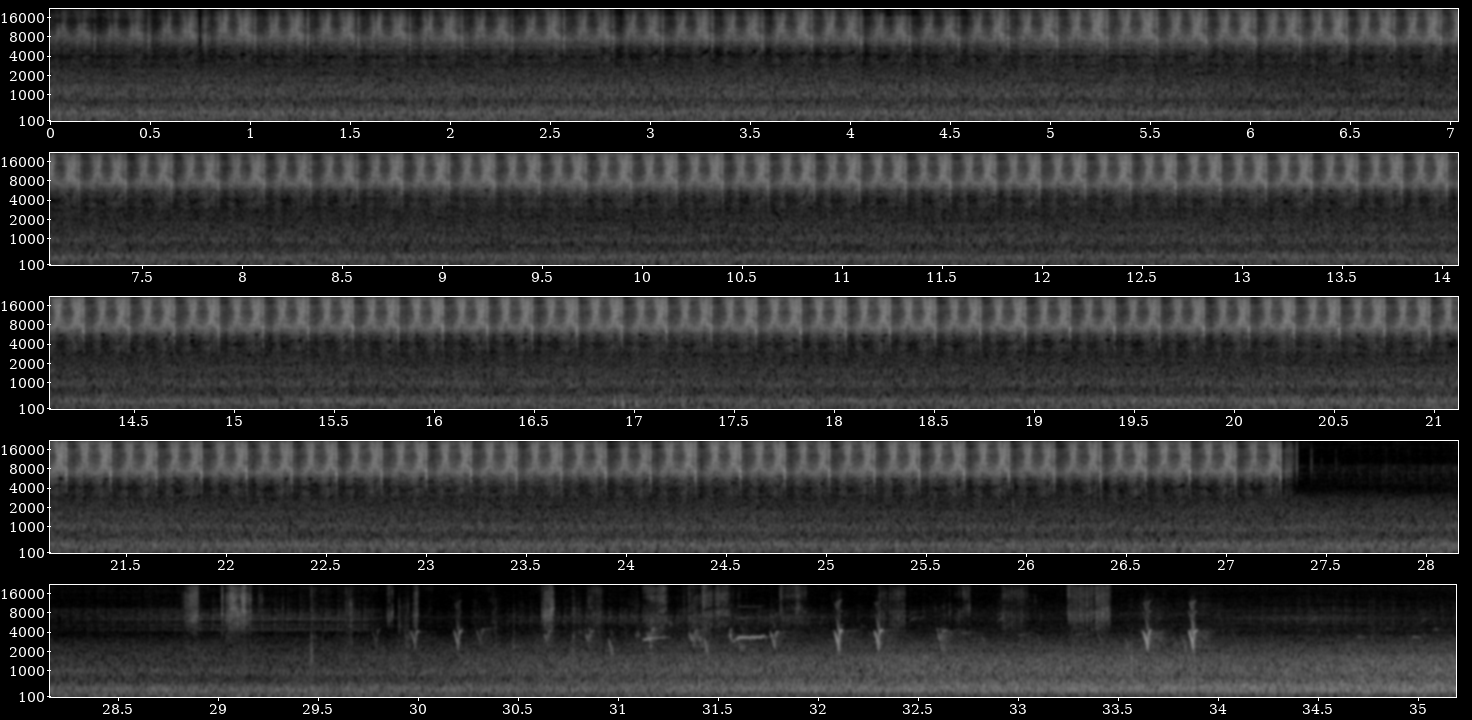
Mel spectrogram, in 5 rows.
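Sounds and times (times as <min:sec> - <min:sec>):
criquet des adrets mountain grasshopper stridulating: 0:00.0 - 0:27.4, 0:28.6 - 0:35.0.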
